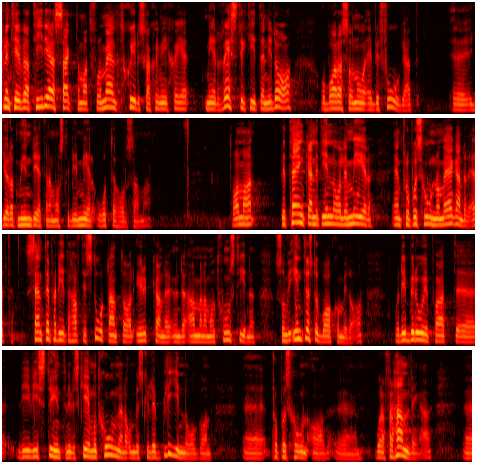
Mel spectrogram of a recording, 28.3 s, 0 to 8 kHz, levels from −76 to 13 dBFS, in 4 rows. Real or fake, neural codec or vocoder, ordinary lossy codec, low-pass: real; none; none; none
